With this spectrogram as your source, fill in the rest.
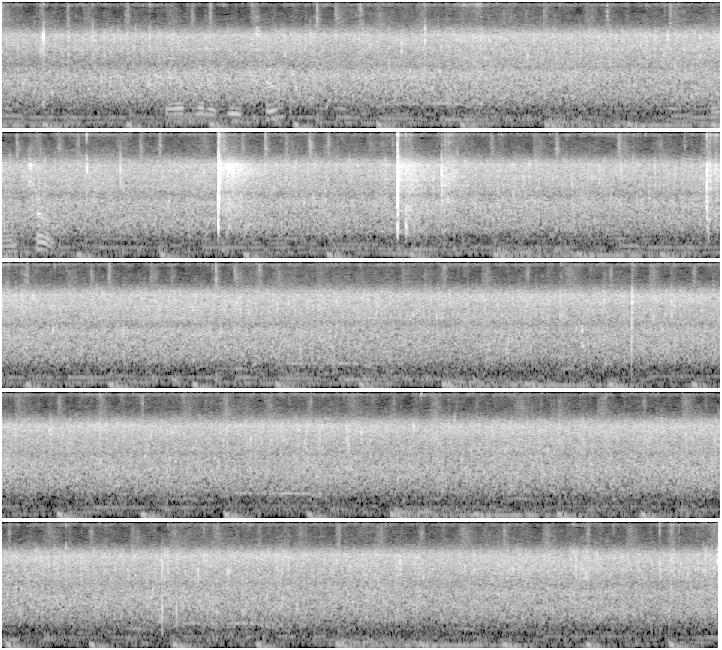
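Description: A stream flows and babbles steadily nearby.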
